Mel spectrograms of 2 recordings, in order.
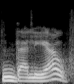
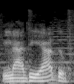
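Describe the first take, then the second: First: The word starts with 'da' and drops the d. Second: The word starts with 'la' and keeps every sound. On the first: This is how it is said at home. "en mi casa toda la vida... se ha dicho daleao" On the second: This is the standard form. "Es ladeado"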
